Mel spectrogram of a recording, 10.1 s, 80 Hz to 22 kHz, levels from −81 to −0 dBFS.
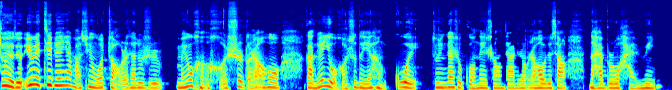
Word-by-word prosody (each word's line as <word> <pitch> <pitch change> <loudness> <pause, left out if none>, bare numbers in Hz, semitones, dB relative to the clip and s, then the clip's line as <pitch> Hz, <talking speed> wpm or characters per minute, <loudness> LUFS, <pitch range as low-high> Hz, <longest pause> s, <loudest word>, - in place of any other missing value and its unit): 对 280 -4 +7
对， 210 -1 +5
因 320 +3 +6
为 330 -2 +6
这 325 +2 +5
边 300 0 +4
亚 295 -1 +1
马 180 -7 -1
逊 230 +2 -1
我 200 +1 +1
找 195 -4 -2
了 175 - -2
一 - - -4
下， 200 0 0
就 205 0 -1
是 190 -1 -4 0.2
没 200 0 0
有 265 +3 +3
很 200 -8 -3
合 180 -1 -5
适 245 +6 0
的， 205 - -4
然 200 - 0
后， 210 -2 +1 0.4
感 195 -2 +3
觉 245 +6 +2
有 240 -7 +3
合 155 +2 -6
适 225 - -4
的 200 -2 0
也 185 - +1
很 200 -4 -1
贵， 215 -2 +1
就 210 - -3
应 205 - +1
该 220 +1 +2
是 215 - -3
国 175 -2 -3
内 190 +2 -1
商 180 0 -3
家 180 0 -2
这 180 - -6
种， 180 0 -3
然 - - -2
后 190 - +3
我 185 - +2
就 185 - 0
想， 180 -1 0 0.3
那 200 - +1
还 185 0 +1
不 185 +1 -4
如 185 0 +2
海 175 -2 -5
运。 180 +7 -2
195 Hz, 320 characters per minute, -20 LUFS, 185-220 Hz, 0.4 s, 对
